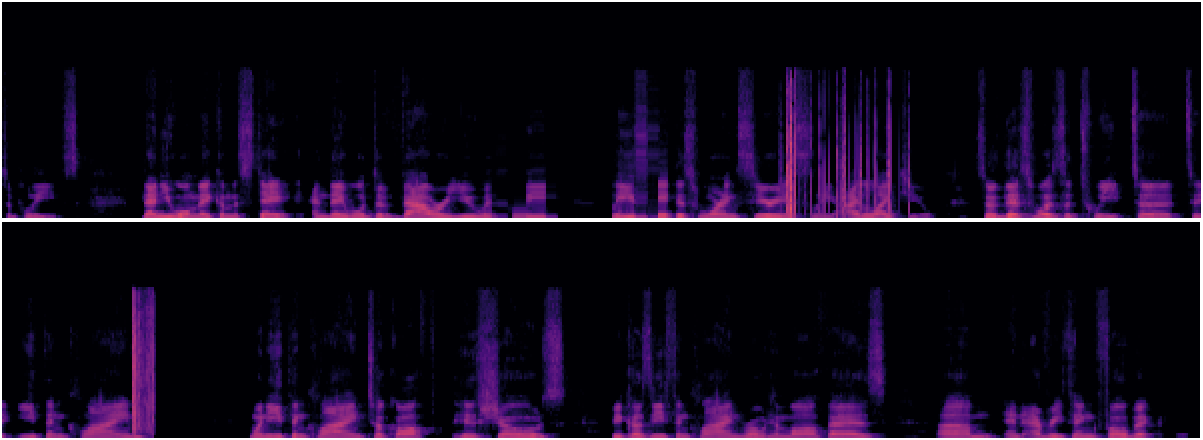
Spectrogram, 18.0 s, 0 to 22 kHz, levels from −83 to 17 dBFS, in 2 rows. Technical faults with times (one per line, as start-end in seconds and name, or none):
3.60-5.07 robotic sound from repeated short buffers
5.81-6.96 cable scratch noise
9.95-10.12 cable scratch noise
